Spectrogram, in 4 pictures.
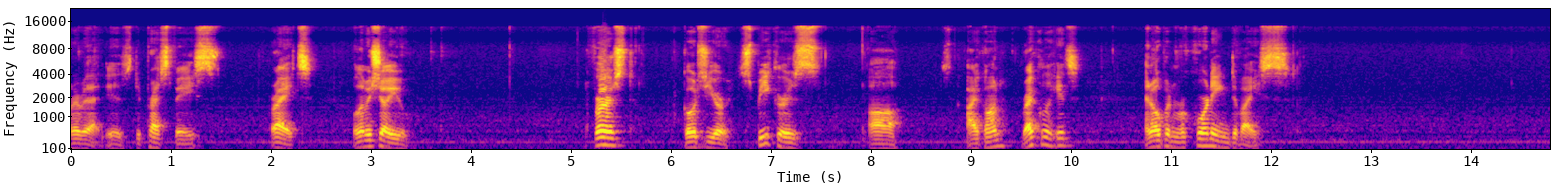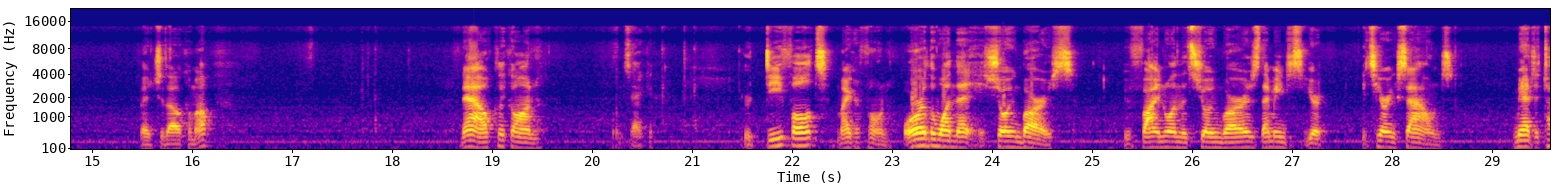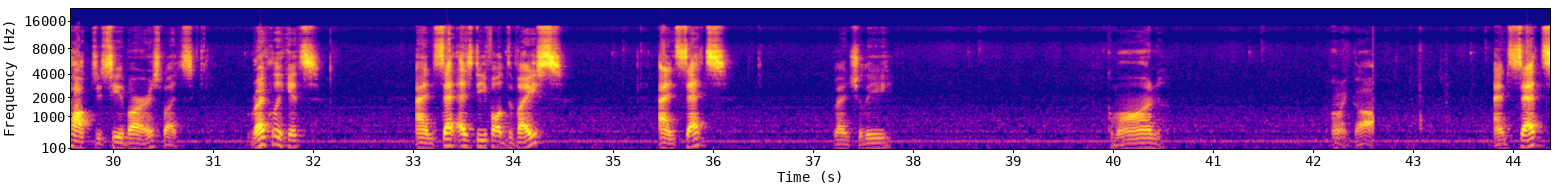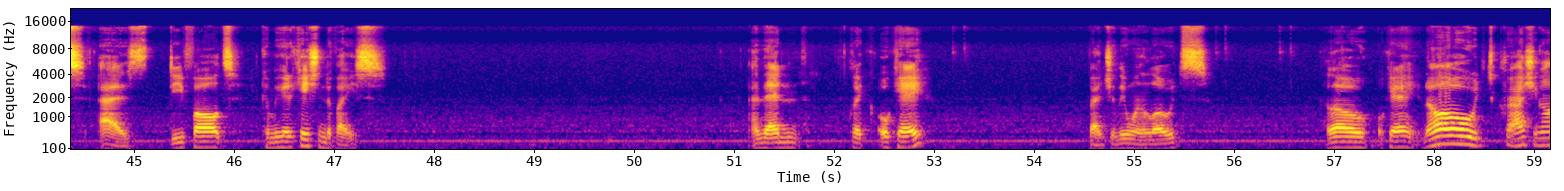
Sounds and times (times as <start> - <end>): Speech: 0.0 - 3.4, 5.2 - 12.3, 15.5 - 16.4, 18.7 - 19.6, 20.2 - 20.7, 21.5 - 32.2, 33.0 - 34.6, 35.4 - 36.2, 37.2 - 37.8, 39.9 - 40.6, 42.2 - 42.7, 43.8 - 47.6, 51.1 - 53.0, 54.6 - 55.8, 56.9 - 59.1.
